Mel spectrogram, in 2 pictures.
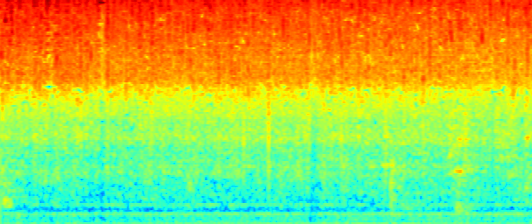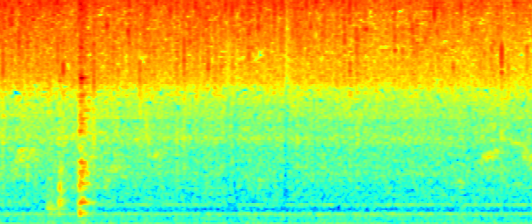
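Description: Chopped onions and seeds sizzling in hot oil in a frying pan, a steady crackling hiss. One short knock stands out about six seconds in.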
